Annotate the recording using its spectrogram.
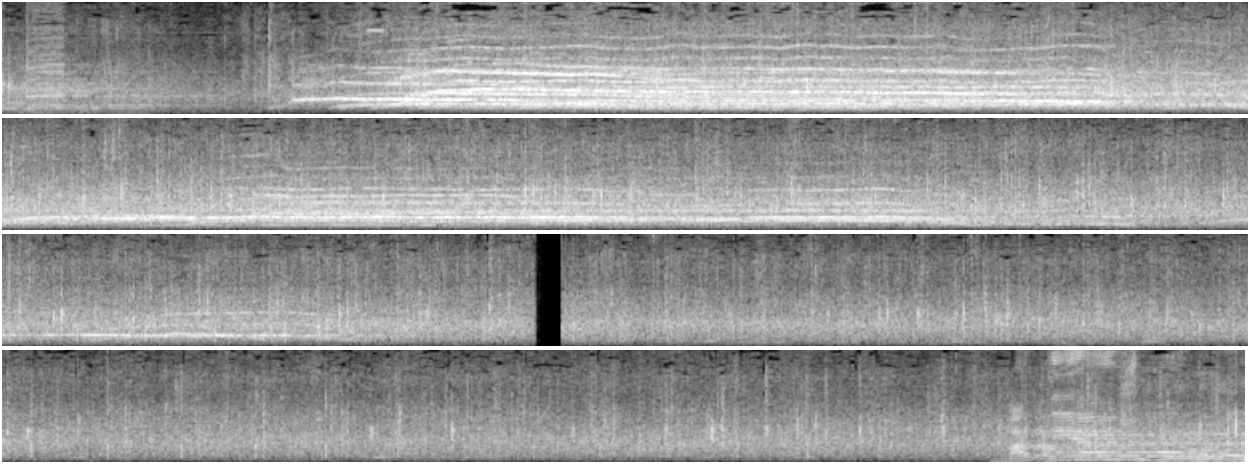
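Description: Arena crowd applauding and cheering, with many voices calling out over the clapping for the first several seconds. After a momentary break in the sound about eleven seconds in, the applause goes on more quietly and evenly.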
